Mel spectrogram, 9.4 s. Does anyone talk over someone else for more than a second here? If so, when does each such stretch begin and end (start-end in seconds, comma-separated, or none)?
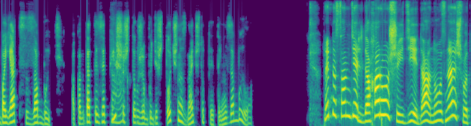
none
